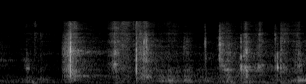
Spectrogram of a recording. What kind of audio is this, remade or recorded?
remade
